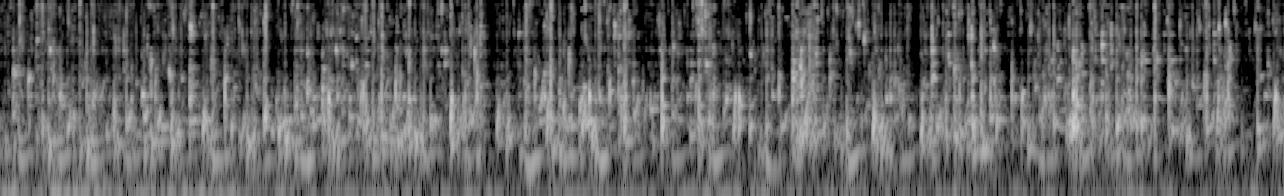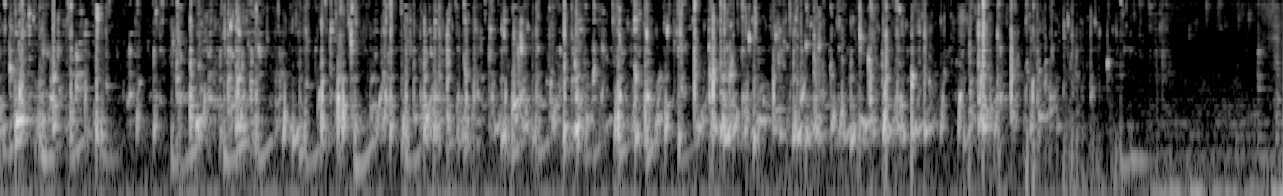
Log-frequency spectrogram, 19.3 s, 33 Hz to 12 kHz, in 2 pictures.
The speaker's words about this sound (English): My dad says the only thing you can do, son, is pour that down the drain so it don't tempt you no more. So I guess I better pour this 12-year-old Scotch whiskey right down the drain, get rid of it.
